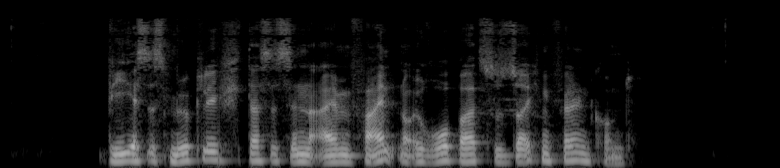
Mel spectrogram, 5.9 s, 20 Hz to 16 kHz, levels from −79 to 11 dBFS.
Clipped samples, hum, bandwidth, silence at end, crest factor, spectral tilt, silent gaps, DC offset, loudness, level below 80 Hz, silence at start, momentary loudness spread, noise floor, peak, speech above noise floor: under 0.1%; none; 11.5 kHz; 1.15 s; 20 dB; -6 dB/octave; none; under 0.1%; -27 LUFS; -62 dBFS; 0.8 s; 7 LU; -87 dBFS; -8 dBFS; 61 dB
